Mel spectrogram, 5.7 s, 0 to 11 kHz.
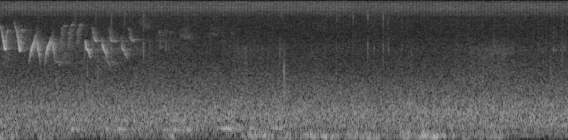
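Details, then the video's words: Cicada chorus from 26 June 2013 including Platypedia putnami and Okanagana bella and an unknown circular-saw-like singer: a continuous shrill high buzz, with a burst of quick stuttering mid-high chirps in the first second and low background rumble. "unknown cicada (?) sound"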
